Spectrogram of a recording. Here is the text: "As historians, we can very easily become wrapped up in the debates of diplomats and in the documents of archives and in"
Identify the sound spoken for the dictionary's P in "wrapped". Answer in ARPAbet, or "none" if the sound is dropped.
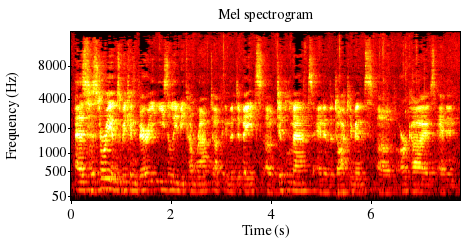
P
